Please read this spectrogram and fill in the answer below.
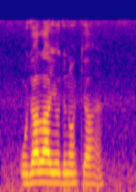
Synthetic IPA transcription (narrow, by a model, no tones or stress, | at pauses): ʊd͡ʒaːlajoːd͡ʒnakjaːɦɛː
